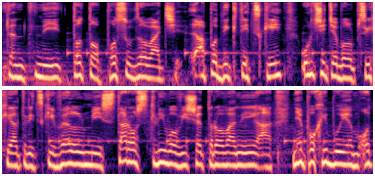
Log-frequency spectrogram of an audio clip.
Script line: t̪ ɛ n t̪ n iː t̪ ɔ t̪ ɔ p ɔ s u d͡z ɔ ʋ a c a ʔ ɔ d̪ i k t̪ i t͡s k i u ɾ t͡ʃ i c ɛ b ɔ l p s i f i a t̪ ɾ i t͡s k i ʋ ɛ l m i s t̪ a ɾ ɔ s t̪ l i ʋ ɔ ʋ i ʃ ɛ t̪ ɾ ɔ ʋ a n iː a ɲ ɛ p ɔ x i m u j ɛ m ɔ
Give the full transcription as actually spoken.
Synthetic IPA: t̪ ɛ n t̪ n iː t̪ ɔ t̪ ɔ p ɔ s u d͡z ɔ ʋ a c a p ɔ d̪ i k t̪ i t͡s k i u ɾ t͡ʃ i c ɛ b ɔ l p s i x i a t̪ ɾ i t͡s k i ʋ ɛ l m i s t̪ a ɾ ɔ s t̪ l i ʋ ɔ ʋ i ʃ ɛ t̪ ɾ ɔ ʋ a n iː a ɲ ɛ p ɔ x i b u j ɛ m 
